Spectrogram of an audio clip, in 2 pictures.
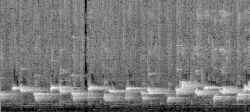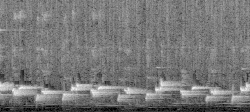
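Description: Yellow-vented bulbuls chatter nonstop in bubbly, gurgling phrases of short rising and falling notes, several birds overlapping in a busy chorus with no other sounds.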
